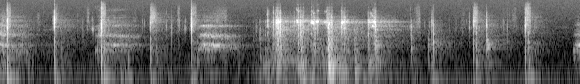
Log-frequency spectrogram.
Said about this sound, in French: Arrive au sous-sol, il ouvre la porte de la cave.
